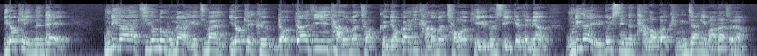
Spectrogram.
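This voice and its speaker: A man with a Korean accent gives an English pronunciation lesson, patiently explaining and drilling words in repeated sets. His fairly high voice is expressive at a moderate pace. A clip-on mic on a phone camera records him from a distance, and the sound is roomy.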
